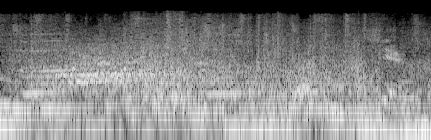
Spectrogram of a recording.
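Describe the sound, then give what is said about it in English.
A car skids during a motorcycle chase, a loud, sustained screech of tires blended with a roaring engine and dense noise that runs unbroken through the whole clip. “So they had a motorcycle chase in here, you know. So then it's another motorcycle person who's stupid enough to think that they can take on a car.”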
